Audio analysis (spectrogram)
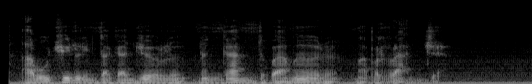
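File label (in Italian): "gabbia", Manfredonia dialect; A la fìgghja vertevöse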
